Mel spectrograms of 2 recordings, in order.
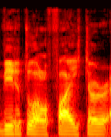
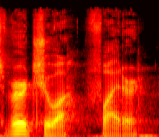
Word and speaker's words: Virtua Fighter: And Eric, I guess more than Shenmue, Eric is known for his voice acting in Virtual Fighter and Tekken series. – Good God, you should repronounce that. It's Virtua Fighter, no L there.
